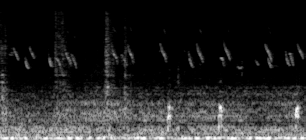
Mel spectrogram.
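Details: Several freshly hatched Gold Brahma chicks from a broody hen give rapid bursts of thin, high, falling peeps, overlapping one another, with occasional lower clucks, brief rustling and a constant low hum.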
